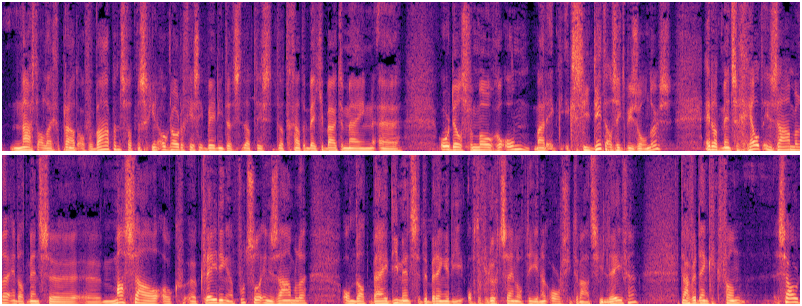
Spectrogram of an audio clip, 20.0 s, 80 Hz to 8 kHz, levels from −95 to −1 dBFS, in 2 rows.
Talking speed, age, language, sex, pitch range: 210 wpm, 50-69, Dutch, male, 115-160 Hz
